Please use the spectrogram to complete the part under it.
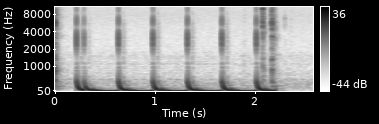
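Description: Dry hardcore kick drum with no reverb, booming in a steady, evenly spaced pattern of punchy pitch-dropping hits, loud and isolated with a few sharp clicks at the start and end.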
